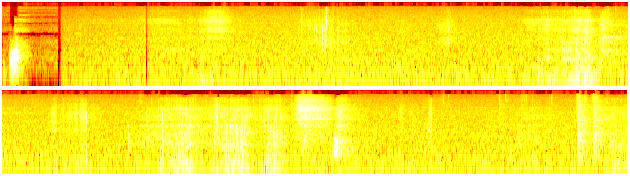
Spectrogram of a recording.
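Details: A sleeping dog, dreaming, snores in raspy, breathy bursts: one swell near seven seconds, then a quick run of rhythmic snorts toward the end, over a steady low indoor hum.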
